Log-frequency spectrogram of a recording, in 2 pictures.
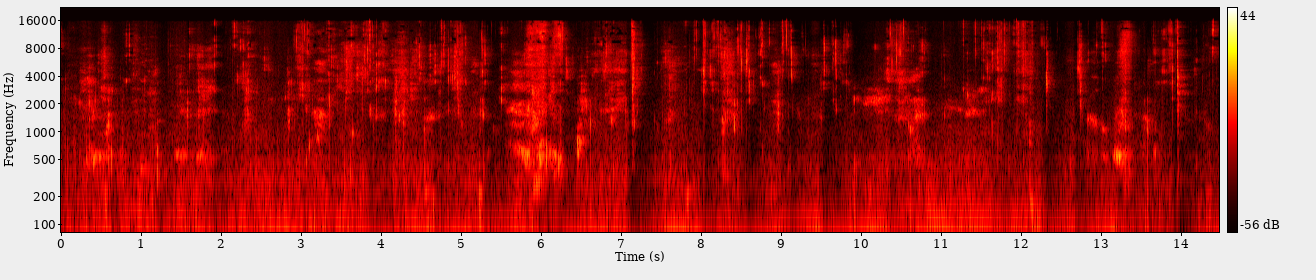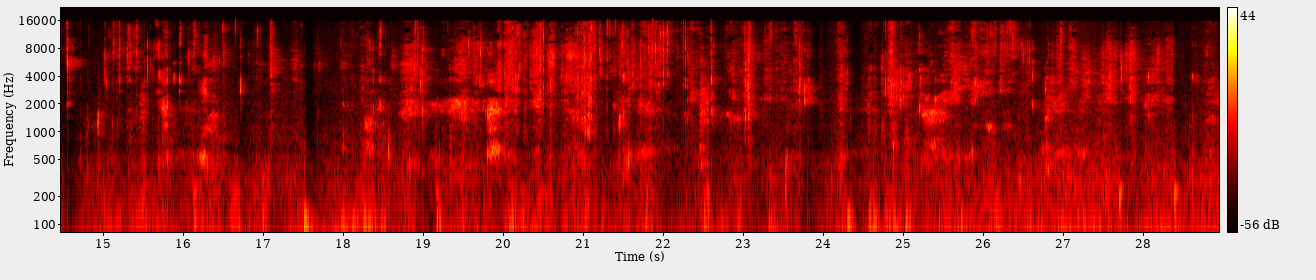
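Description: Close-miked mouth sounds of a person biting and chewing food, with many short, irregular clicks and crunches.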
